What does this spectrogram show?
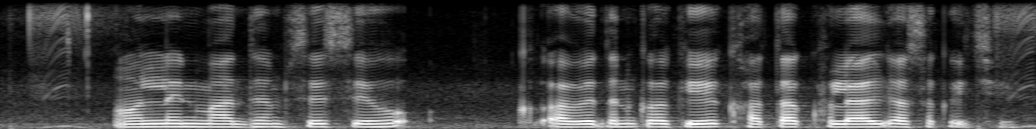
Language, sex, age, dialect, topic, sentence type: Magahi, female, 25-30, Western, banking, statement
